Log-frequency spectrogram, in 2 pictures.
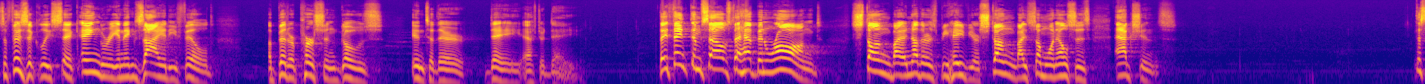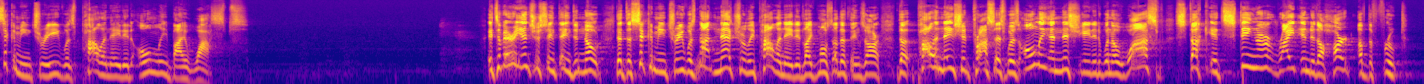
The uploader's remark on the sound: a service recording from Connect Point UPC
